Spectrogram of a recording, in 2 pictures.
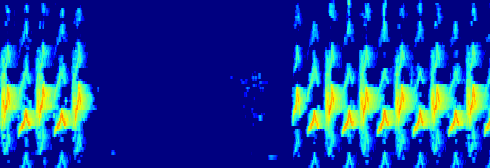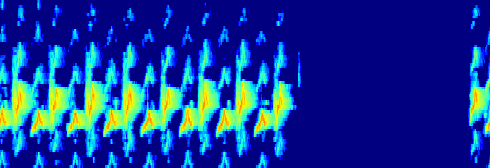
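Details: Bar-winged prinia, a small, lively black, white and grey bird with a fairly loud voice: bursts of rapid, sharp, high two-part chirps, about three a second, a one-second phrase then a five-second run after a pause.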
